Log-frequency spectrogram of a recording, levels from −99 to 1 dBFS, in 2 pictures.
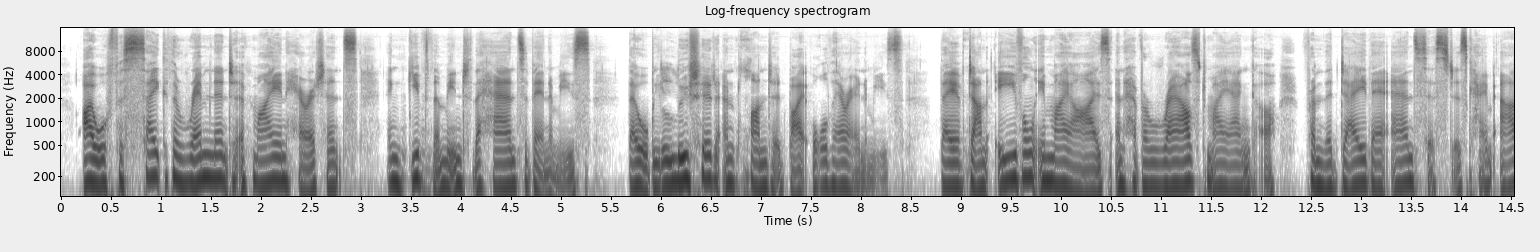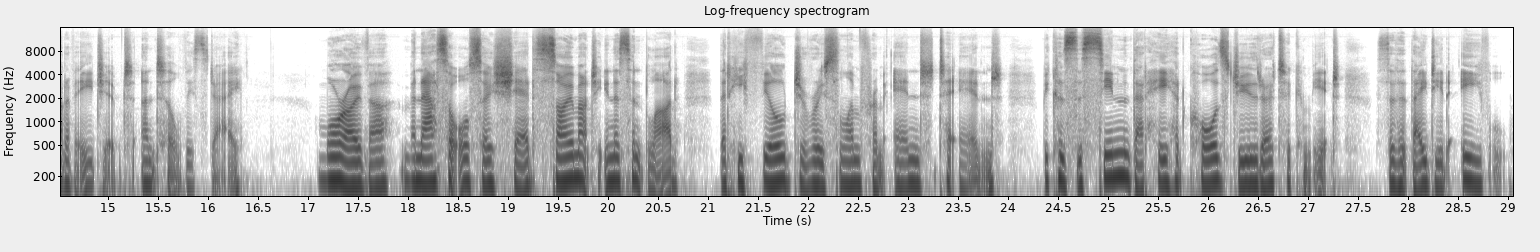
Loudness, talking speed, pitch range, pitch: -31 LUFS, 165 wpm, 140-165 Hz, 150 Hz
